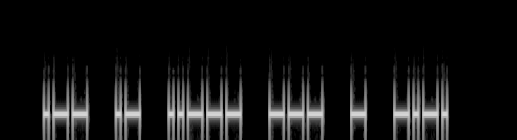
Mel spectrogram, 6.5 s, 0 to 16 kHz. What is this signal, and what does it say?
Morse code, heard as a keyed tone, about 20 wpm, spaced as for 15 wpm, 700 Hz. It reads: WA2OTC
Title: 140 Lesson 23g - Letter f - Call Signs 20wpm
